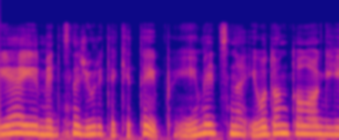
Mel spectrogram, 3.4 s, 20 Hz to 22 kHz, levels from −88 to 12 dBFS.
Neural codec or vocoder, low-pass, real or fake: none; 10.8 kHz; real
